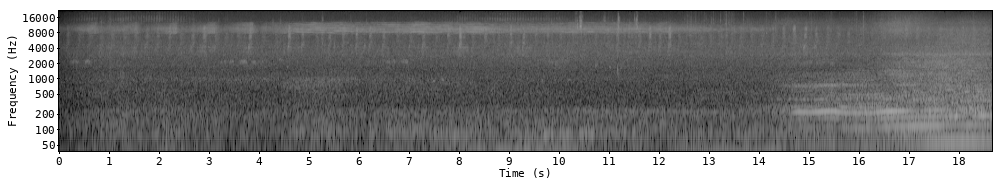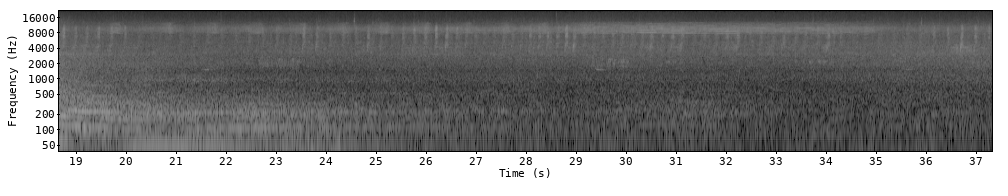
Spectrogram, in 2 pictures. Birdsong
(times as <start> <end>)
8.0 26.8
